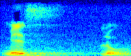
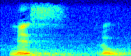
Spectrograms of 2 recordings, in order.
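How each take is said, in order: Both takes have the same delivery.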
